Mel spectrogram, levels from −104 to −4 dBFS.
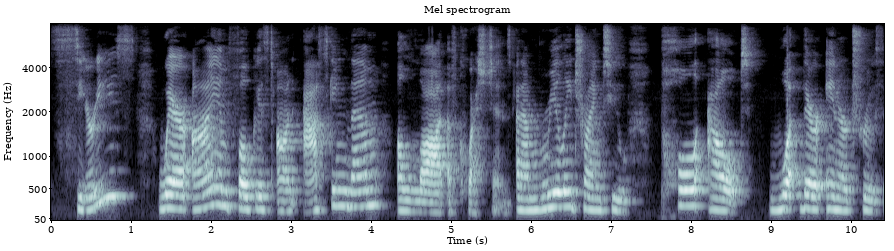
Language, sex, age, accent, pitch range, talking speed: English, female, 30-49, American, 165-225 Hz, 130 wpm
